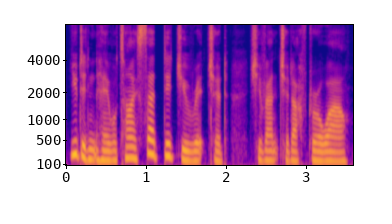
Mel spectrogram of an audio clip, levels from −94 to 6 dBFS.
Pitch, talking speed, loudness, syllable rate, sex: 165 Hz, 235 wpm, -18 LUFS, 5.9 syllables/s, female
